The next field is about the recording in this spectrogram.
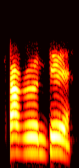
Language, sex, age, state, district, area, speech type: Bodo, female, 45-60, Assam, Chirang, rural, conversation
